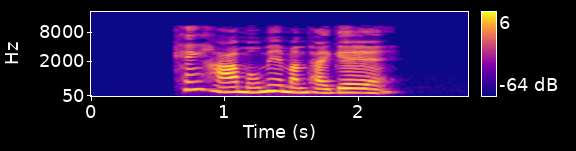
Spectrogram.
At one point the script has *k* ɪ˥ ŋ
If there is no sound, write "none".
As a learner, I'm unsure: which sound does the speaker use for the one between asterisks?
kʰ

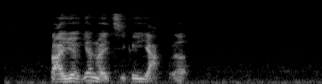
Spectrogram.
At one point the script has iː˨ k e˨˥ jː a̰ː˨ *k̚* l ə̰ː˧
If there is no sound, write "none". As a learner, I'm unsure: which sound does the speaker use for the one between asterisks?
k̚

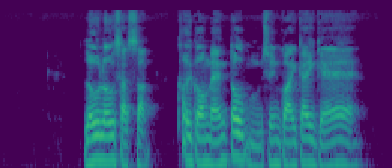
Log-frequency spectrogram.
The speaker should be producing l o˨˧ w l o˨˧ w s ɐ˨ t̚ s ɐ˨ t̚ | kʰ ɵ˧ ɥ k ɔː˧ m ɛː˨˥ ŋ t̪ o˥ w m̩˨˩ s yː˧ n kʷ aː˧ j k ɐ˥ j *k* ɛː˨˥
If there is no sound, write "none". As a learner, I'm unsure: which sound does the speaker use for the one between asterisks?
k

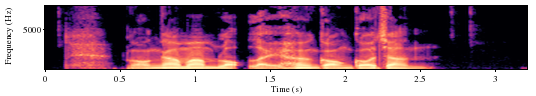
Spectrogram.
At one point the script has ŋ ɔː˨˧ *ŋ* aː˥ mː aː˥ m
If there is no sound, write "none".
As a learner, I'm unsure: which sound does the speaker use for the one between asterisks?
ŋ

